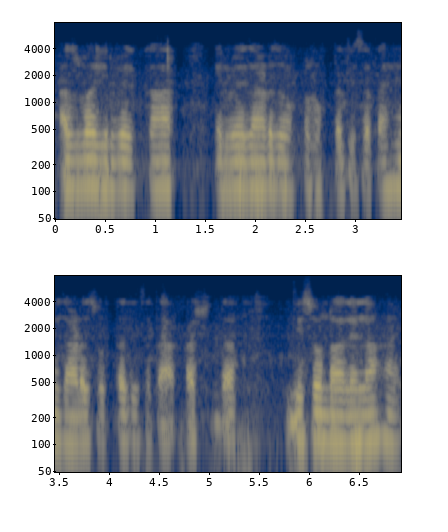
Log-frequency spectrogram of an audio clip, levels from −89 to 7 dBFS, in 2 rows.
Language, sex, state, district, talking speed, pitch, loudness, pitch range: Marathi, male, Maharashtra, Nagpur, 145 wpm, 110 Hz, -29 LUFS, 105-110 Hz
